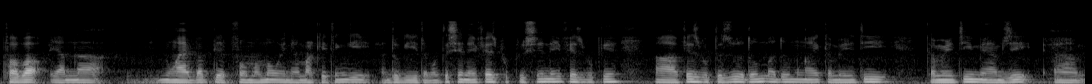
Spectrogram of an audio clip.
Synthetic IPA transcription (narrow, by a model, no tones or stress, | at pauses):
pʰabɐjamnɐ | nuŋajbɐplet̚pʰoɾmɐmɐojnɐmaɾketiŋɡiɐduɡidɐmɐk̚tɐsenajpʰesbuk̚tusenajpʰesbukːi | pʰes̬buk̚tɐzuɐdomɐdumŋajkɐmjuniti | kɐmjunitimɐjamzi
